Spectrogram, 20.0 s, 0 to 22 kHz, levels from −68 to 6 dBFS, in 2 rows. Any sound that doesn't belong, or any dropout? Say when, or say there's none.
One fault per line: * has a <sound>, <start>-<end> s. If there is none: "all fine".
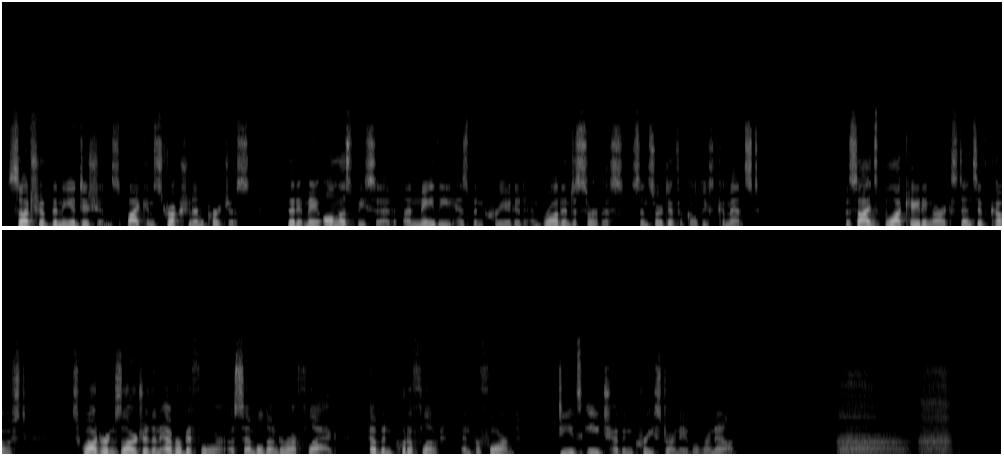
* has a breath, 18.3-19.7 s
